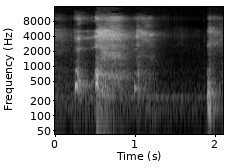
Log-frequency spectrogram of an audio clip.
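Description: A person coughing: one harsh burst starting about half a second in and lasting about half a second.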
